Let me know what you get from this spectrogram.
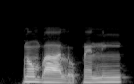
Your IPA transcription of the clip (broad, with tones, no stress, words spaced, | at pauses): ɾɔ̃˦baː˧ lo˨pɛ̃˦ nĩ˦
